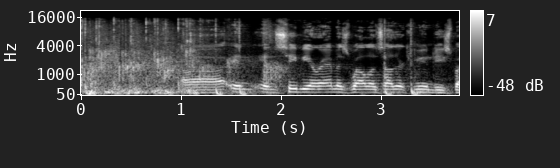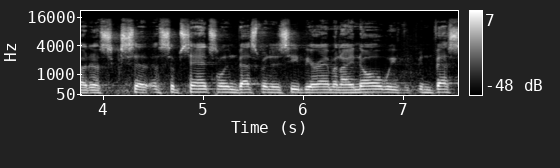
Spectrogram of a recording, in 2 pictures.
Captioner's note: applause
